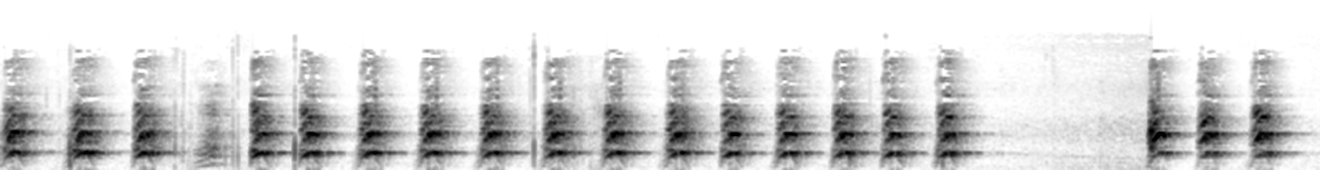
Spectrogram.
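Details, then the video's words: Dog barking at food too hot to eat: a long series of about sixteen loud, even barks, close together, then a short silence and three more barks. "Perro le ladra ala comida caliente"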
